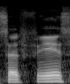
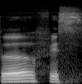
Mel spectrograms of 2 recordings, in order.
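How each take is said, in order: First: The last syllable sounds like 'face'. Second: The last syllable sounds like 'fis'. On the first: The speaker calls it wrong. "இது சர்ஃபேஸ் இல்லை" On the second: The speaker calls it right.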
